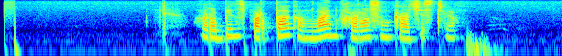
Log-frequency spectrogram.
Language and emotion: Russian, neutral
